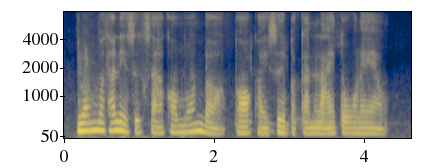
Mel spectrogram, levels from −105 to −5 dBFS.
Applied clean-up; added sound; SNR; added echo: neural separator model SepFormer DNS4.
